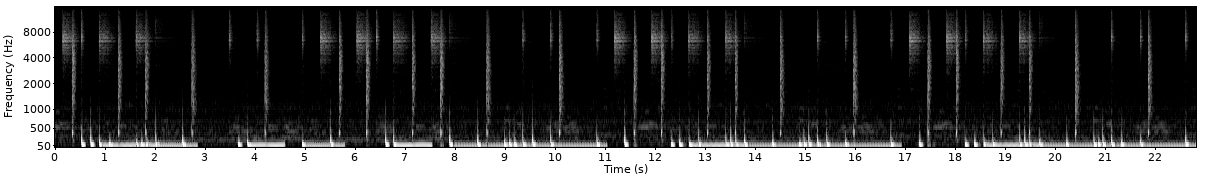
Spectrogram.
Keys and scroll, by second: 11.1 ctrl+z.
